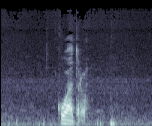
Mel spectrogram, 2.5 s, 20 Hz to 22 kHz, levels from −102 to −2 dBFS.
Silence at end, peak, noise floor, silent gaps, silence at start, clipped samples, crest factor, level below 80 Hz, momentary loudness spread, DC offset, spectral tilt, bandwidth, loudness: 0.6 s; 0 dBFS; -46 dBFS; none; 0.15 s; under 0.1%; 22 dB; -46 dBFS; 23 LU; under 0.1%; -8.5 dB/octave; 15 kHz; -19 LUFS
